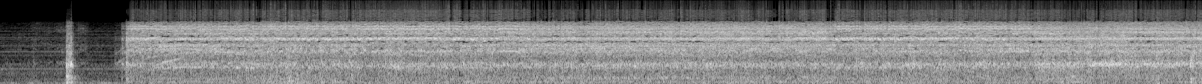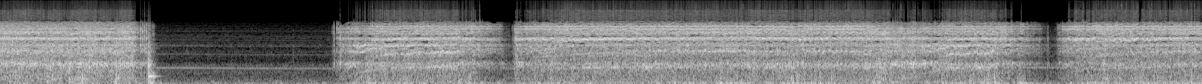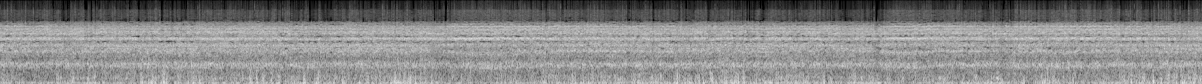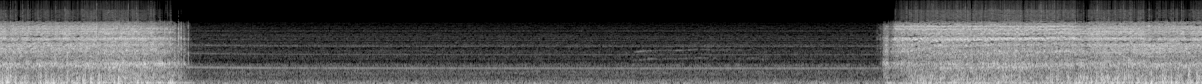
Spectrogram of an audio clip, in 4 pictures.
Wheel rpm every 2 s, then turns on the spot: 50, 210, 210, 220, 210, 130, 120, 30, 130, 210, 170, 130, 220, 220, 220, 230, 230, 230, 140, 0, 0, 0, 70, 210.
none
